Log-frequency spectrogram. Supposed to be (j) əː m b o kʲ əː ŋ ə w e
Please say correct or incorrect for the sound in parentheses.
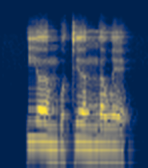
correct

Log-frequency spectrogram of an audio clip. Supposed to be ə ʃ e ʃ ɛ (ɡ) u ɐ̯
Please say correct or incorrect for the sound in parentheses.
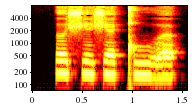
incorrect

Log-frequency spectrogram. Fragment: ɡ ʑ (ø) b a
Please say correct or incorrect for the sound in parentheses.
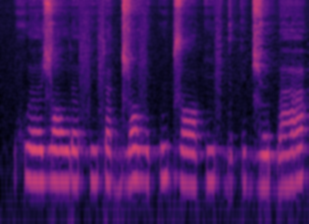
correct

